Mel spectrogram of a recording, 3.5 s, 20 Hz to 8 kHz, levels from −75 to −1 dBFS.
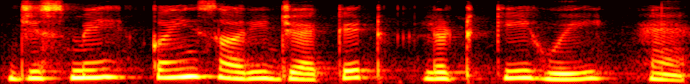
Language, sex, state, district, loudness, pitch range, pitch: Hindi, female, Himachal Pradesh, Shimla, -14 LUFS, 225-255 Hz, 235 Hz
